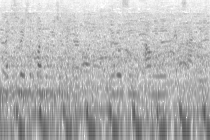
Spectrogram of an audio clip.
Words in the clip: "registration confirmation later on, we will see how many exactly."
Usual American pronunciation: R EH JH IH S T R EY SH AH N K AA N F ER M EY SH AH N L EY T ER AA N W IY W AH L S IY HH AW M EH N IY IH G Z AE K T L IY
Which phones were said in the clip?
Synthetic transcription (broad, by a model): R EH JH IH S T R EY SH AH N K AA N P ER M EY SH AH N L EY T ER AA N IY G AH S IY HH AW M EH N IY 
